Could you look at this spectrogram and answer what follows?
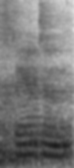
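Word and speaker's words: Staunton: Greg is a native of the Shenandoah Valley, and I just learned this afternoon that means he was born in Stanton, Virginia, and he praised my pronunciation of that.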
